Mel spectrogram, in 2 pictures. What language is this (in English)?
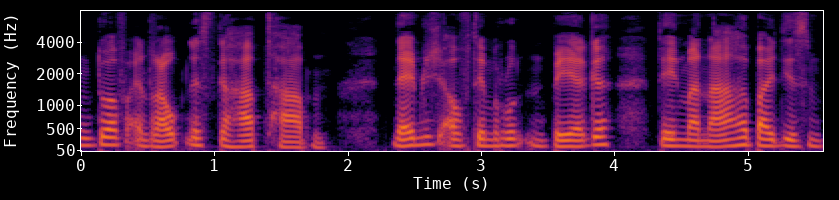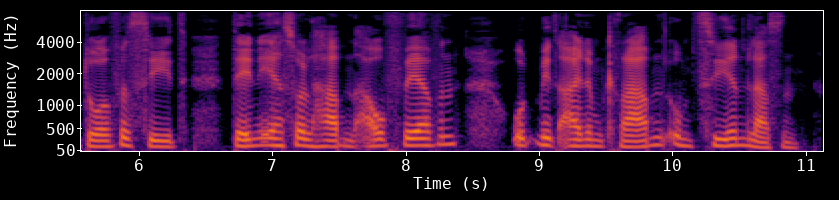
German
